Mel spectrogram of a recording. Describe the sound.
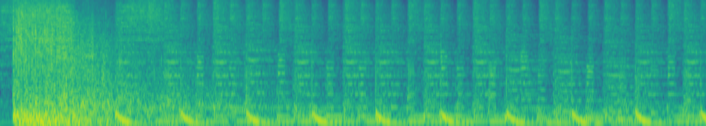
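A grenade explodes in a counter-terrorist shooter video game, opening with a loud burst, followed by many rapid, evenly spaced bangs, each with a quick falling tone.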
